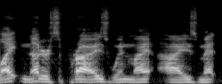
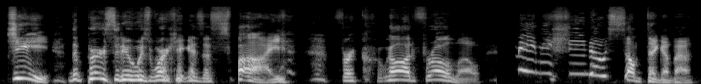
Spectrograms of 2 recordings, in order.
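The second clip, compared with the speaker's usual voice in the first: mocking voice; 8 semitones higher than usual. Mock voice of herself wondering.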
